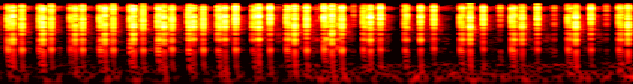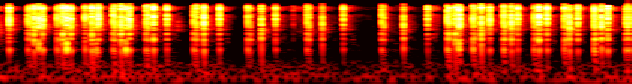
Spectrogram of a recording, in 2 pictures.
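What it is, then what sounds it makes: Thin plastic lid tapped and scratched with long nails. Long acrylic nails tap and scratch the flat face and rim of a thin, clear, round plastic Pringles lid held between the hands. The result is a steady stream of rapid, bright, dry clicks mixed with light scratchy rasps, each tap stopping almost instantly with no ring.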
